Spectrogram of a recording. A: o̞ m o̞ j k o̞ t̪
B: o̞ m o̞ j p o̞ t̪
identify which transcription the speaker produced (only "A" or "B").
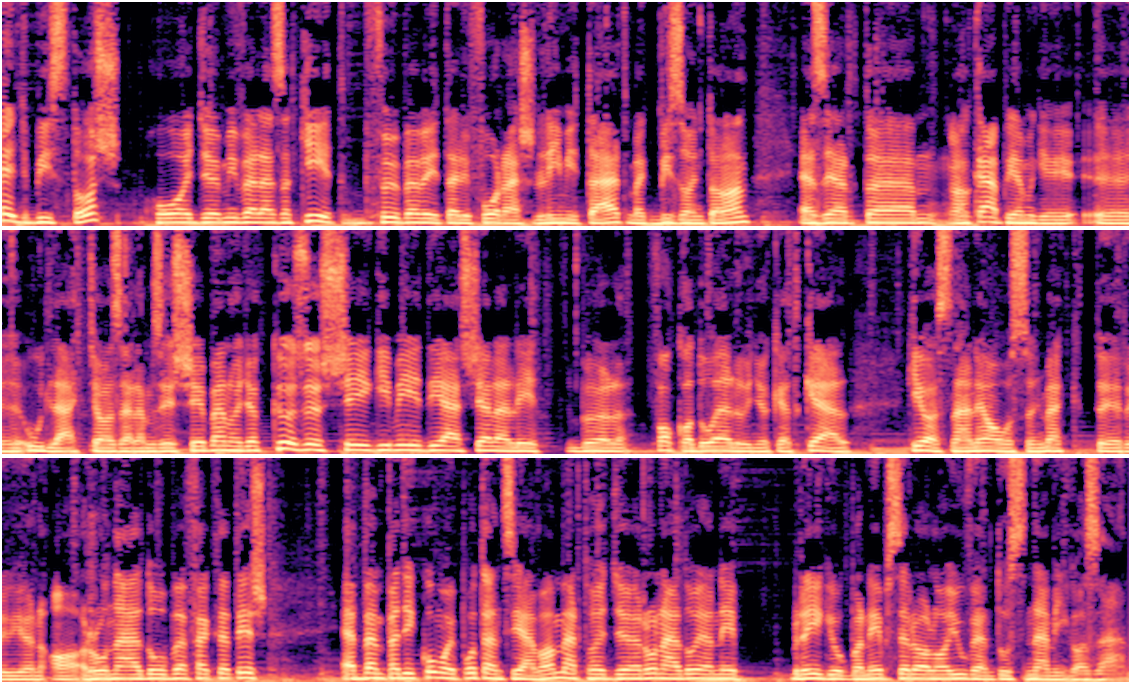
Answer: B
